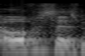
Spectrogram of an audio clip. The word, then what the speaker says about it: orifice: How do you say it? – Orifice. – Oh, is it? – Yeah, it's O-R-I-F-I-C-E.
